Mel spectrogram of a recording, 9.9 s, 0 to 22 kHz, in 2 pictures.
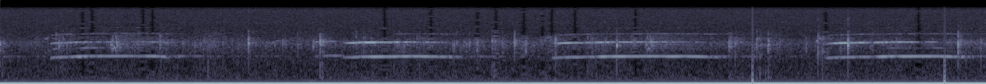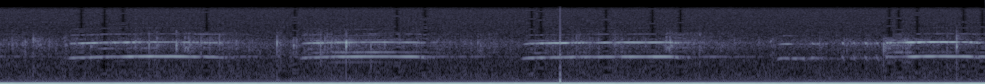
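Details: Lesser spotted eagle family near a black stork nest camera in Ogre, Latvia, 19 August 2024 around 1:19 pm, gives level, slightly nasal whistled notes repeated about every second, with a few sharp knocks between.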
